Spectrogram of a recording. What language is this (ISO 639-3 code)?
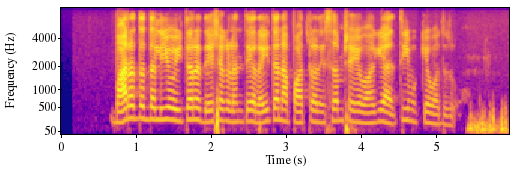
kan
